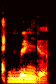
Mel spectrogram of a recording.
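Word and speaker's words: Minge: squad, Germany's number six, her surname is not pronounced the way you think it is. It's pronounced Minga, right?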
